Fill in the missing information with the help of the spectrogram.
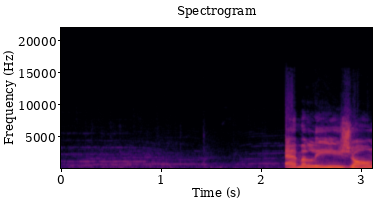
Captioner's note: audience applauding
